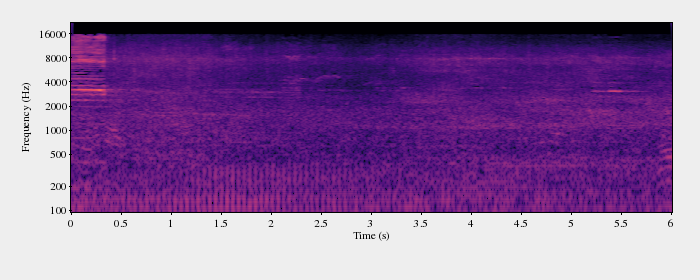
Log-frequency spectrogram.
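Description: Traffic on a city street, with a motorcycle engine running close by in a steady, fast pulsing rumble.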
